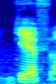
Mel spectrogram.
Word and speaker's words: gif: Insert the gif of Tommy Lee Jones. Yeah, that's right. I say it with a hard G.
